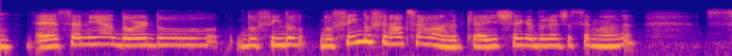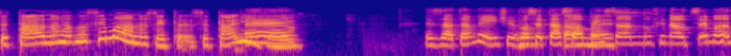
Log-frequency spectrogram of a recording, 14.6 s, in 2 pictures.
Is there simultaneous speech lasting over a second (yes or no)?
yes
